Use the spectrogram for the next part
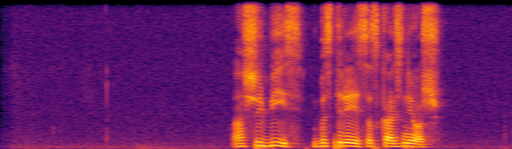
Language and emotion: Russian, angry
